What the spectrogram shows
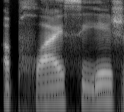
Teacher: Stress on the third syllable there.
